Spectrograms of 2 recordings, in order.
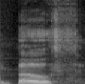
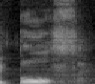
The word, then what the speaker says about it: both: In Washington, we don't say both. We say both. For some reason, we throw an L, like a slight L in there, so it's both of you guys.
